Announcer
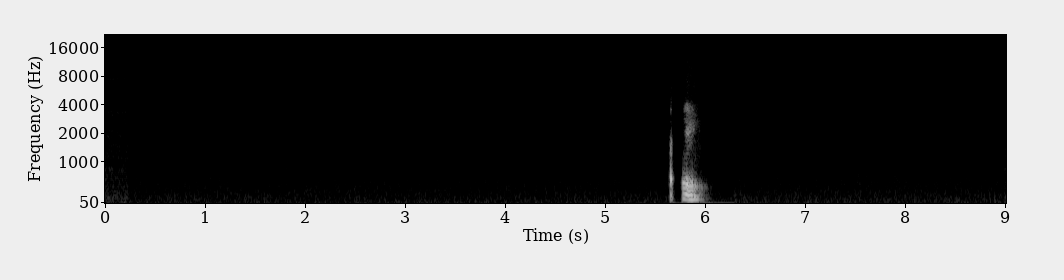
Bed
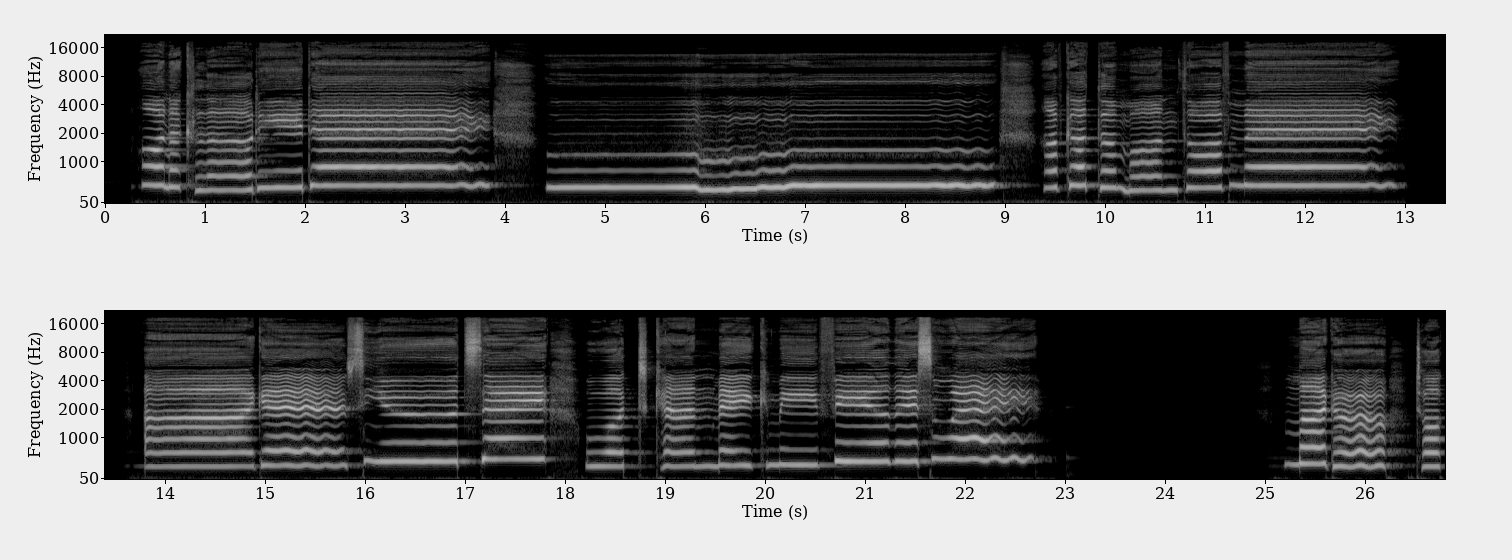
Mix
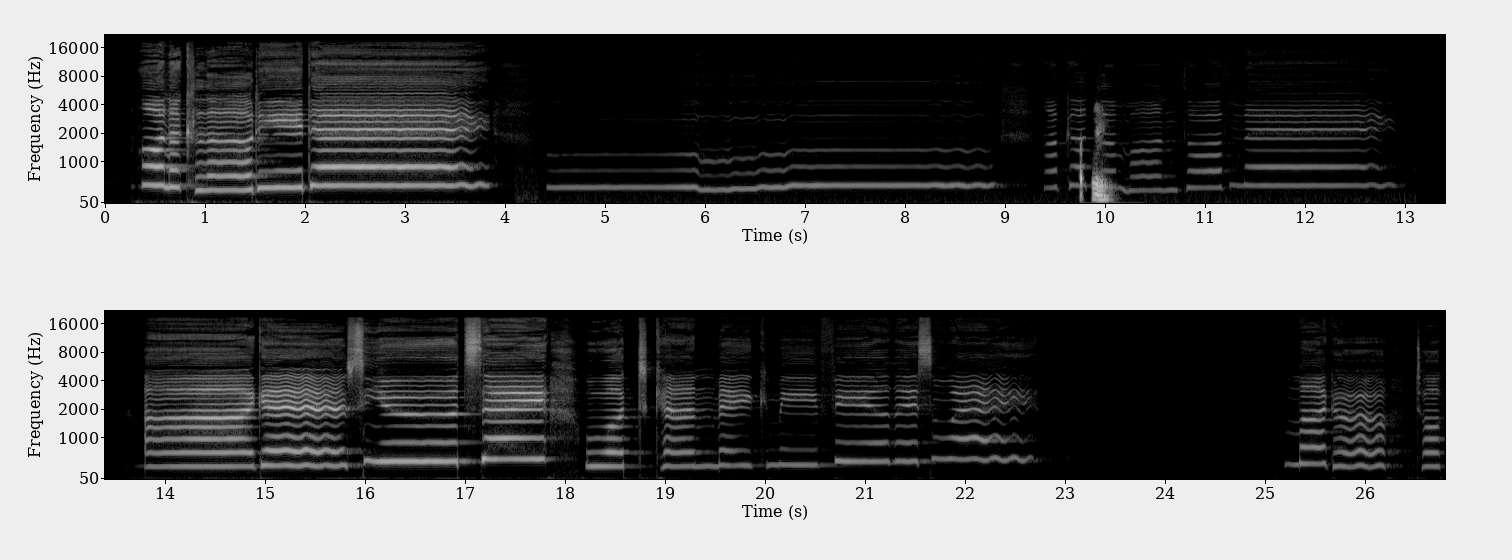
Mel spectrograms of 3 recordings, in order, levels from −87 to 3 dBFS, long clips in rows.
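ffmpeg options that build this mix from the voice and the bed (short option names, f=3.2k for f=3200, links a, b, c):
-filter_complex "[0:a]adelay=4100,volume=0dB[a];[1:a]volume=18dB,afade=t=out:st=3.44:d=0.5:silence=0.0944061,afade=t=in:st=13.25:d=1.17:silence=0.125893,afade=t=out:st=17.86:d=1.86:silence=0.223872[b];[a][b]amix=inputs=2:normalize=0"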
